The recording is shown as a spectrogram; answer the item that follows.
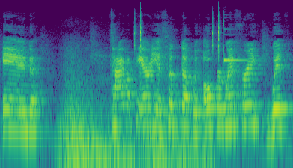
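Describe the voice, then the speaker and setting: Female mukbang host, higher-pitched, casual and expressive, chewing while talking, roomy home sound. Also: takes it slowly, background noise. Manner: chatty, expressive, repeats words for emphasis. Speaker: vlog host. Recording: roomy, echoey home recording.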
